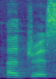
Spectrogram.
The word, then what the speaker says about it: address: Now on how to stress understand, afternoon, and address, I already told you how to stress address. Address, the first syllable is a schwa sound, so you do not stress a schwa sound.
